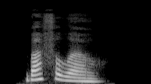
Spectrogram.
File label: "buffalo", articulation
